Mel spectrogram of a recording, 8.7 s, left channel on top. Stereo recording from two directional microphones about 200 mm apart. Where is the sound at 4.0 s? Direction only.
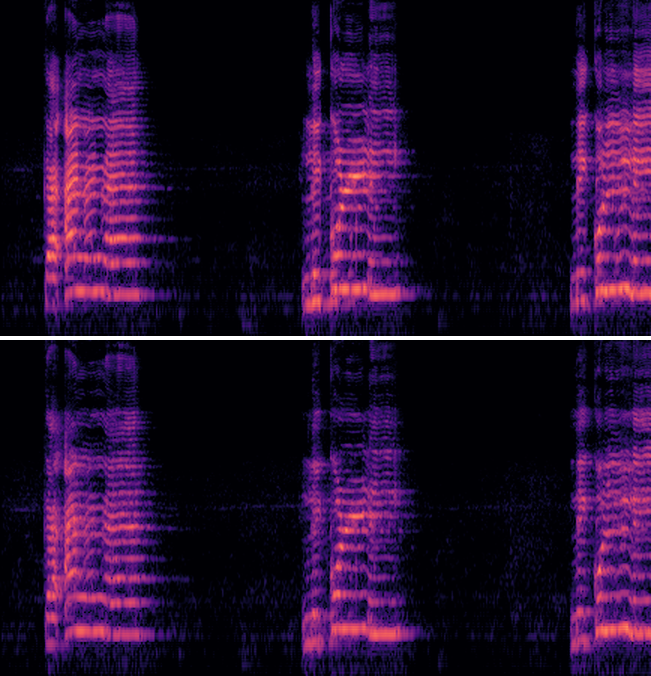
50° left (ahead or behind).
